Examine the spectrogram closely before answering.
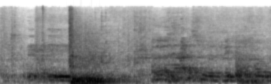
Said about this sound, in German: Moment, ich mache die Tür noch.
